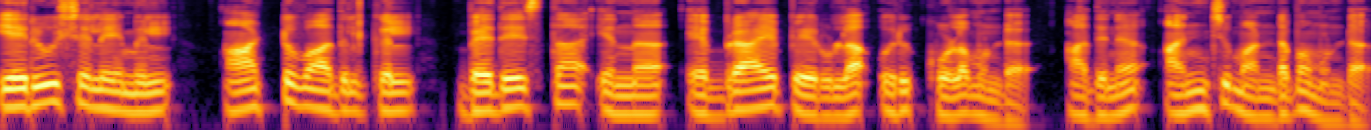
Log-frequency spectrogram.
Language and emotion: Malayalam, neutral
